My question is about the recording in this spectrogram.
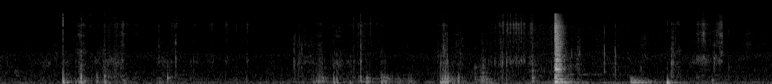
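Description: Scattered short knocks and clicks from a camera being handled and moved, with one sharp, loud click about five and a half seconds in.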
